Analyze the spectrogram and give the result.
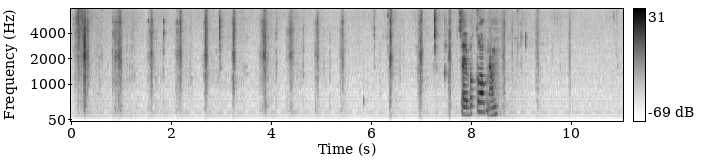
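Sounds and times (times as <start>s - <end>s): crisp chewing crunches: 0.0s - 7.8s.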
